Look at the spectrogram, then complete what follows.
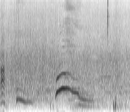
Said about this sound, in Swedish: Folkets jubel!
